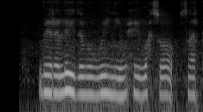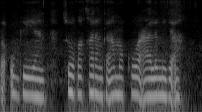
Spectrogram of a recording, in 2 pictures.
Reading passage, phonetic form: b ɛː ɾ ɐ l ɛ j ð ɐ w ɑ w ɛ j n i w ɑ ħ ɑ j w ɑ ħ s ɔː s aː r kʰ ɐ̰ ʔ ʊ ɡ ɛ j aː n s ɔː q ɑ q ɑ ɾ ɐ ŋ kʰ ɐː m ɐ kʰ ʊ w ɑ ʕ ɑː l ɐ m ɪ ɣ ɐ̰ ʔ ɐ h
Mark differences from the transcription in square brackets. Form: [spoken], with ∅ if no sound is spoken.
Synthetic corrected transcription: b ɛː ɾ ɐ l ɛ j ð ɐ w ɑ w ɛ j n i w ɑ ħ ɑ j w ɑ ħ s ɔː s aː r kʰ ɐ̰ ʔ ʊ ɡ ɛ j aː n s [uː] q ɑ q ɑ ɾ ɐ ŋ kʰ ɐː m ɐ kʰ ʊ w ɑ ʕ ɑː l ɐ m ɪ ɣ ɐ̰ ʔ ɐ h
